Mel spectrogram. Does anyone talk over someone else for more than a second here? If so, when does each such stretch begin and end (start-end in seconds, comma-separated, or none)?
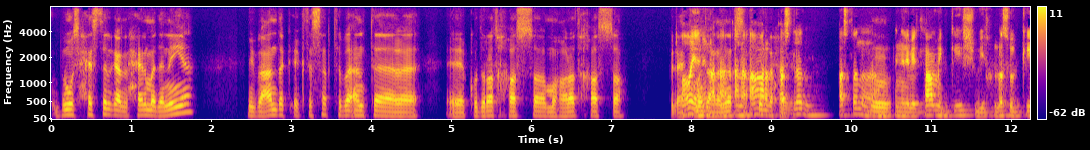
7.9-9.4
